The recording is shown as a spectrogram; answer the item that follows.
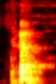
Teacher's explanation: And you can stop the air at various parts of your vocal tract. You can do it at the front with the lips, okay? So you can have p, where you put your lips together. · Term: stops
